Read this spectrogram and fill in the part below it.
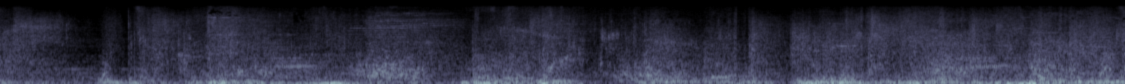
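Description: Magic spells whoosh and crackle during a fantasy battle.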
